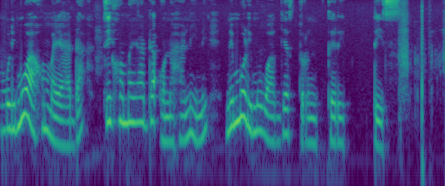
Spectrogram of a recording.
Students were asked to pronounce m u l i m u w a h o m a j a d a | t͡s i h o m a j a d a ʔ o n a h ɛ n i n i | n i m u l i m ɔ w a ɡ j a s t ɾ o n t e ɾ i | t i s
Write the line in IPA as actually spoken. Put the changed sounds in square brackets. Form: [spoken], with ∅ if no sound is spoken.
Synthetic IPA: m u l i m u w a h o m a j a d a | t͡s i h o m a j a d a ʔ o n a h [a] n i n i | n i m u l i m [u] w a ɡ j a s t ɾ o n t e ɾ i | t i s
